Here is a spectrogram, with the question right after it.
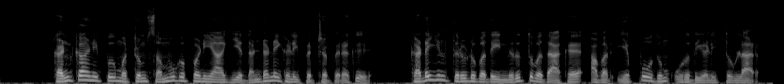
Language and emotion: Tamil, neutral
